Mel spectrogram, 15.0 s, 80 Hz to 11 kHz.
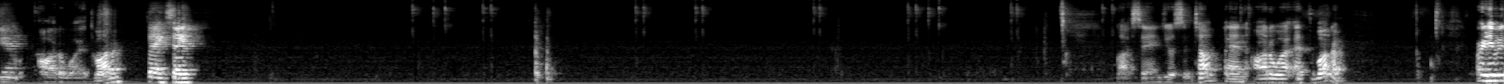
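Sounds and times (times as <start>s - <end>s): steady low hum: 0.0s - 15.0s
mouse and keyboard clicks: 9.1s - 9.5s.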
